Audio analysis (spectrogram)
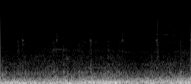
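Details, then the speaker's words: Car test drive after replacing a badly worn rear wheel bearing: only low, even tyre and road rumble with no droning or hum rising with speed. Normal road noise, bearing now healthy. "Sounds much nicer. No more hob droney noise. That bearing was pretty knackered. Nice and quiet. Just the normal tire road noise down."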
